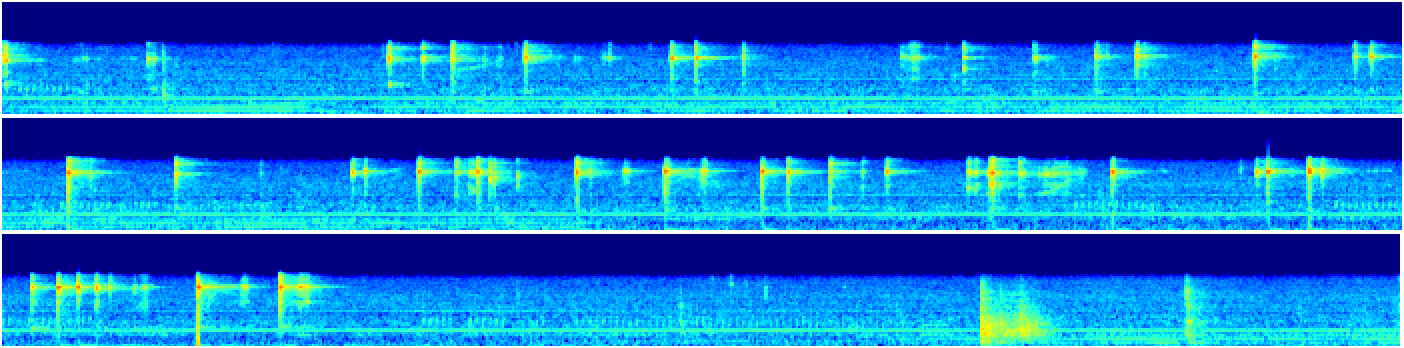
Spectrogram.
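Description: Metal spoon scraping and clinking against the inside of a small glass jar of mayonnaise as it is scooped out, a quick, irregular run of light clicks lasting about a dozen seconds. A single duller knock follows near the end.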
